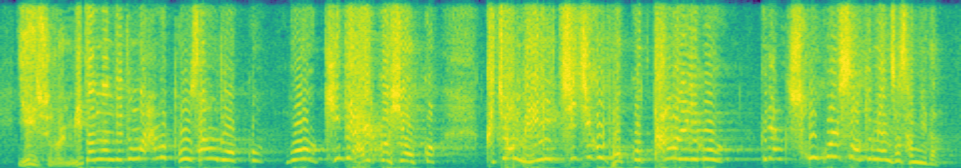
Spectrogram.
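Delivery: lamenting, wailed out high.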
